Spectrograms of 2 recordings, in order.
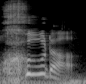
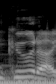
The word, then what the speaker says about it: Gouda: that doesn't sound right that is how they say it though huda so every time you try to say gouda you you just hear like the dutch people twitching in the background trying to correct you okay so our colonists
